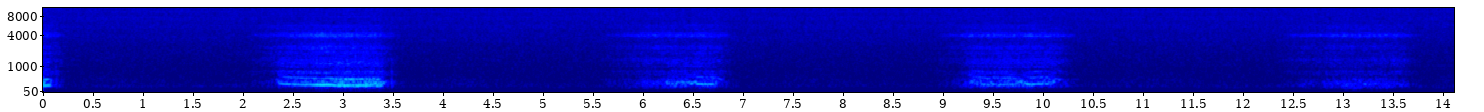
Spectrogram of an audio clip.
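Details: Adult woman (wife) snoring, said to snort like a hog: four slow, rough snoring breaths in about fourteen seconds, roughly 17 a minute, with quiet pauses in a still room; snoring.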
